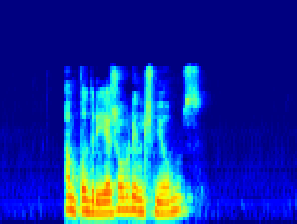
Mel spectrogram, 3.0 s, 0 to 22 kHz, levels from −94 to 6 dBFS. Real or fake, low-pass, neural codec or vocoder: fake; 7.2 kHz; codec, 16 kHz, 2 kbps, X-Codec, WavLM features, trained on Multilingual LibriSpeech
